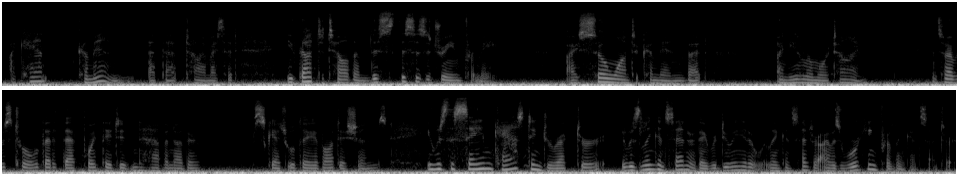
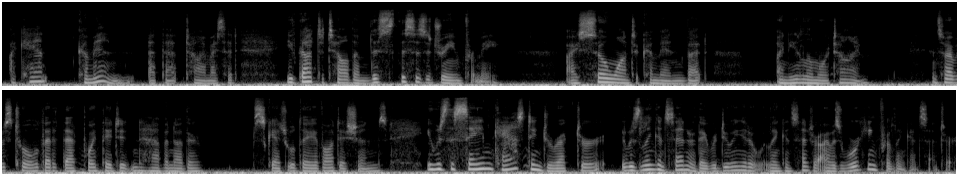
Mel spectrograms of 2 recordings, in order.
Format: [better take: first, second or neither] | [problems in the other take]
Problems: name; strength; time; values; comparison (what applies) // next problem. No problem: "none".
second | low rumble; loud; throughout; 7 dB below the speech; faint in the second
